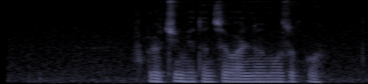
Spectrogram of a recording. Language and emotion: Russian, neutral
